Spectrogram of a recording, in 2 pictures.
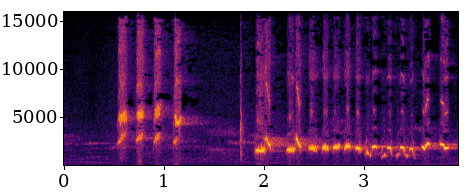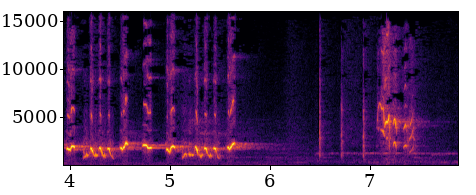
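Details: Song of a white-rumped shama, used to stimulate stressed, silent young wild shamas. A few high chips lead into a long, rapid stream of choppy warbled notes, then a brief pause and a high twittering flourish.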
